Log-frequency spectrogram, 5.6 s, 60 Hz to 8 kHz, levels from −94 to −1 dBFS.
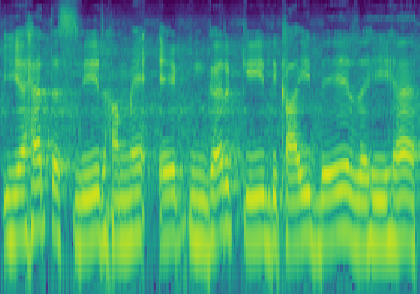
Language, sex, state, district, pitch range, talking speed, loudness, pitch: Hindi, male, Punjab, Fazilka, 145-160 Hz, 105 wpm, -15 LUFS, 155 Hz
